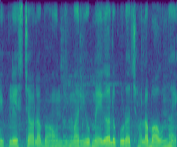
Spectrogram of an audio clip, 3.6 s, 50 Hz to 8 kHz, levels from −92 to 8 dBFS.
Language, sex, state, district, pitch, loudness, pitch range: Telugu, male, Telangana, Nalgonda, 140 Hz, -18 LUFS, 130-150 Hz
